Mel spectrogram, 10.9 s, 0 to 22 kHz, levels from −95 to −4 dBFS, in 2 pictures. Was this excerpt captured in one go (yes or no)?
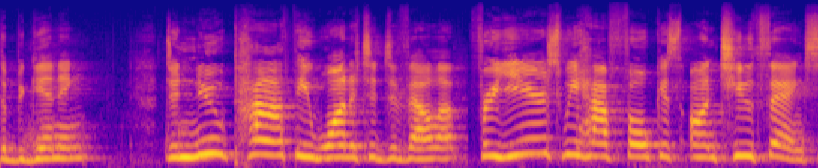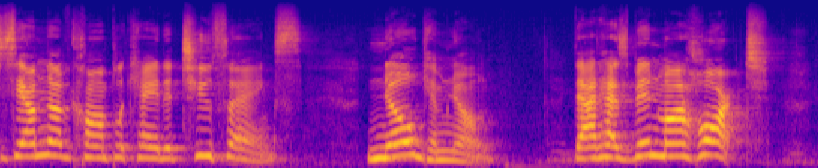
no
